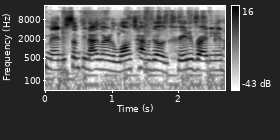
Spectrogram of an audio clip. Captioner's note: scratching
